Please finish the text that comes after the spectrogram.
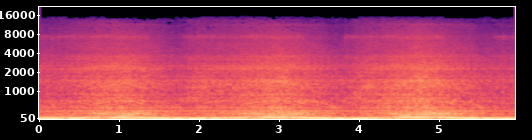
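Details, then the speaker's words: VW T5/Touareg diesel right after fuel filter change (OEM 7H0 127 401), purging air drawn from the filter: deep, even rumble with gentle slow swell, no misses or knocks; now running nice and smooth. "it's trying to draw in the air from the fuel filter and it's going you know okay that's nice and smooth"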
